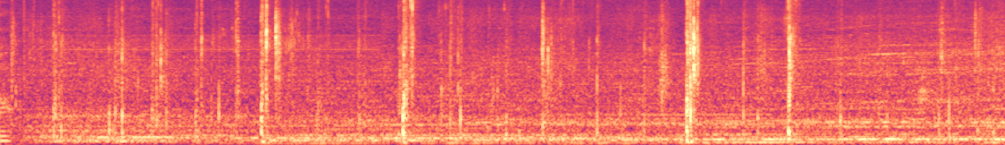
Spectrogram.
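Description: Footsteps run along a hard floor.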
